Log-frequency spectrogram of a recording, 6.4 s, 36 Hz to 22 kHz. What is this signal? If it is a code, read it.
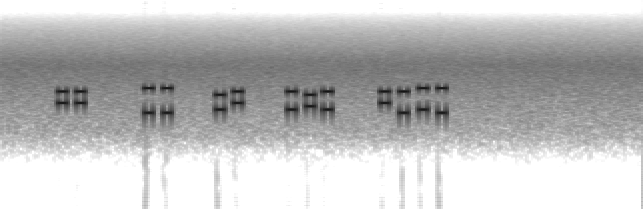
DTMF, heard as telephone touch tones, dialled by hand, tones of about 90 ms. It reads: 00 33 40 575 0263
